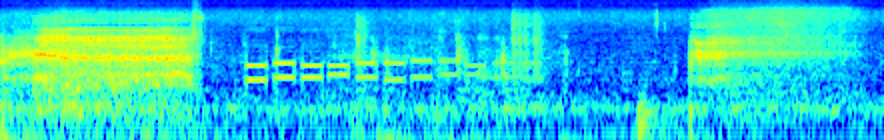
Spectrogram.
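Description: Phone keypad touch-tone (DTMF) beeps: a quick run of about ten two-tone beeps, roughly seven a second, as a number is dialed. A second of hiss comes just before them, and a fainter hiss near the end.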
